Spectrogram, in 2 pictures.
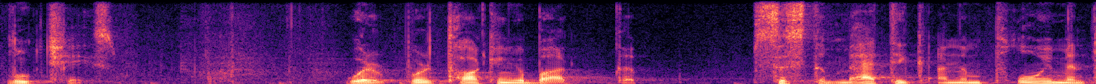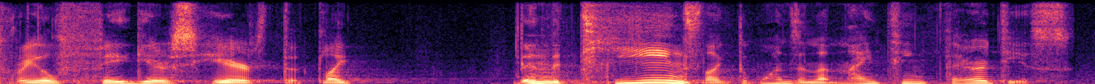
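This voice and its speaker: A man's voice: medium pitch, darkish tone, husky. A man playing a smug Russian union boss. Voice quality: broken English, halting repetitions. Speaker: union spokesman. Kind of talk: comedy sketch acting. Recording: long hall reverb.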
